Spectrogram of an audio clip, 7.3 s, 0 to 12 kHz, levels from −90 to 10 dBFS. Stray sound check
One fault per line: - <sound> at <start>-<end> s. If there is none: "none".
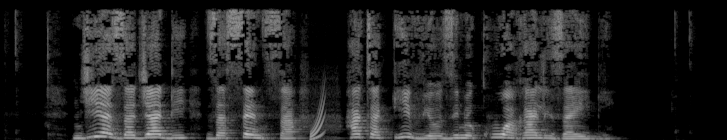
- chirp at 3.1-3.3 s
